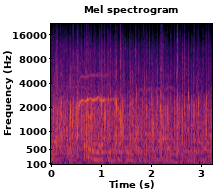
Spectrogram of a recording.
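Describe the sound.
Steady applause from a sizable crowd for contest winners, dense clapping filling the space for a few seconds, with a sharp whistle rising over it and scattered voices mixed in.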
